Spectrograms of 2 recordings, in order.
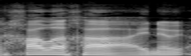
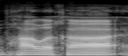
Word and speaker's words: Halakhah: I guess I'm gonna say it Halakhah. I know you can pronounce it a couple different ways. I think of Halakhah as Jewish law, essentially what the ancient rabbis or those who've interpreted them say you can do and you can't do.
